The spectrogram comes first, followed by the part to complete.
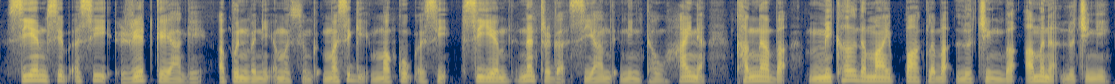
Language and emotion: Manipuri, neutral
